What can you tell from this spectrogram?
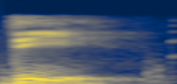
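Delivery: "दी" with a long ee; THE as "dee". Shown as a demonstration. Teacher giving the rule before vowels, "दी" with long ee. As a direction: say "दी" as a drawn-out dee. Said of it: "तो इसमें हम बोलते हैं".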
